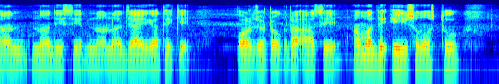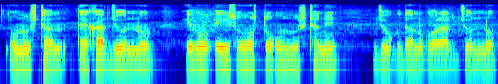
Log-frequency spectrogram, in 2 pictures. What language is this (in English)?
Bangla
